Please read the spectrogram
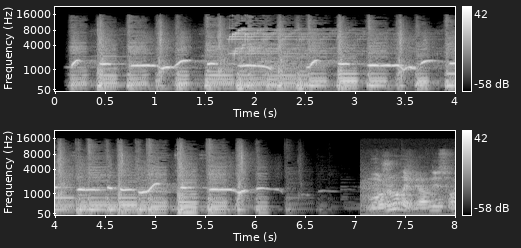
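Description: Short intro jingle: a whistled melody over a steady beat and chords, fading out about six seconds in. A man's voice starts just before the end.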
